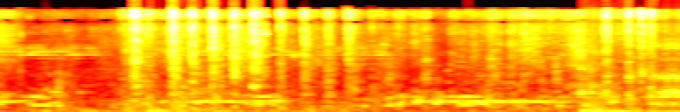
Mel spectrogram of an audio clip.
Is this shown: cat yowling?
no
